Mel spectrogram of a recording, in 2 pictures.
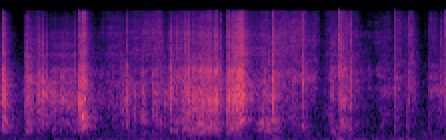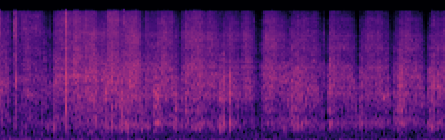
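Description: Long nails rub and scratch the segments of a pink, inflated, hollow latex twisting-balloon animal held in both hands. The result is a run of dry, bright scratching and squeaky rubbing strokes with short sharp clicks, fairly loud at first and then softer and steadier.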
